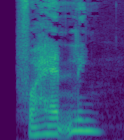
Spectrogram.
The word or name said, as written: forhandling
